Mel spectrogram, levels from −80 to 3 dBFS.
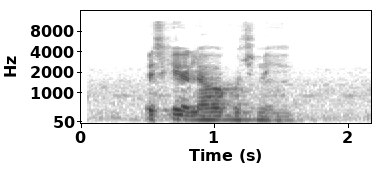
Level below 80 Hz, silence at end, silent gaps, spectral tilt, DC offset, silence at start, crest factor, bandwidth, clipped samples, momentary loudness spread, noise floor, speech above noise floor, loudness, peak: -62 dBFS; 0.6 s; none; -6 dB/octave; under 0.1%; 0.5 s; 18 dB; 11.5 kHz; under 0.1%; 14 LU; -54 dBFS; 29 dB; -25 LUFS; -8 dBFS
